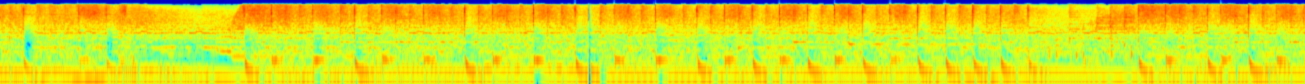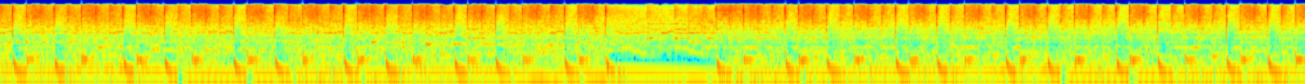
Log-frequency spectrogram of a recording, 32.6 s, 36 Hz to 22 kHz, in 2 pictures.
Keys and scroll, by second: 6.4 ctrl+-, 10.4 ctrl+=, 12.5 ctrl+=.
